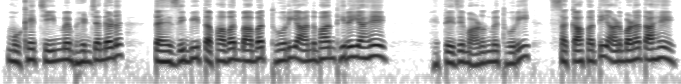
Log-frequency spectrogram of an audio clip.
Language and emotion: Sindhi, fearful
